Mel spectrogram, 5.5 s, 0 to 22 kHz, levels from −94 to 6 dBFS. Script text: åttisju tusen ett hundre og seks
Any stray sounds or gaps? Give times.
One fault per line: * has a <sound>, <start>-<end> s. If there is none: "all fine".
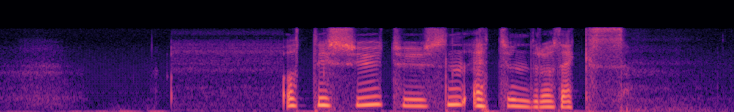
all fine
